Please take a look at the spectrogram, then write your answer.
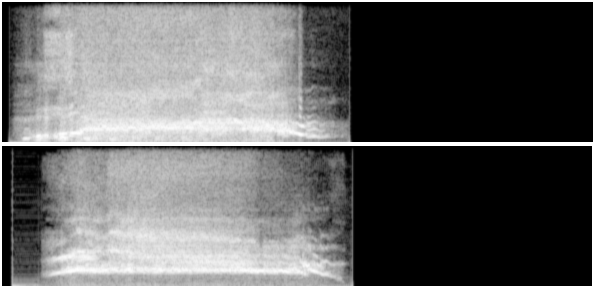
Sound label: horror sound suoni spaventosi creepy sounds halloween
